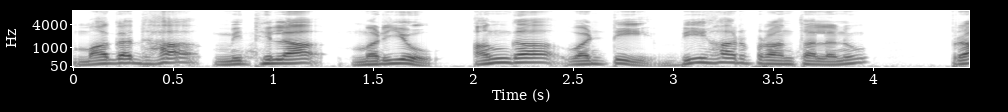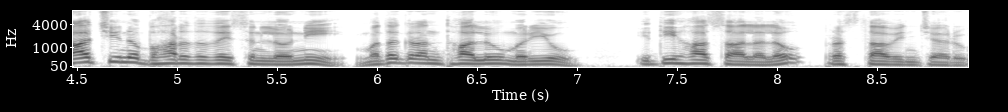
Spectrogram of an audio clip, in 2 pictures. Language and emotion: Telugu, neutral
